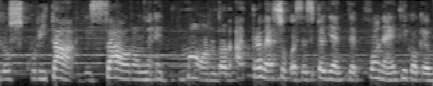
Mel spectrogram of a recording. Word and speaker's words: Mordor: Attenzione al detto Mordor, anche Tolkien pronuncia proprio così Mordor con una R molto marcata e,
